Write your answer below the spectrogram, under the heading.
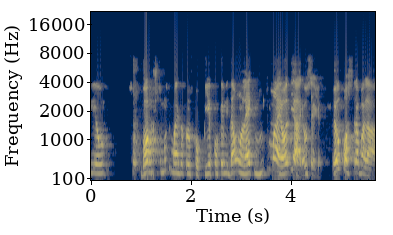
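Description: A man with a high pitch uses a raised, projected voice. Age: 40s. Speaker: federal police fingerprint examiner. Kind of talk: casual interview. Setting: Skype call. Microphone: Skype connection, may drop out.

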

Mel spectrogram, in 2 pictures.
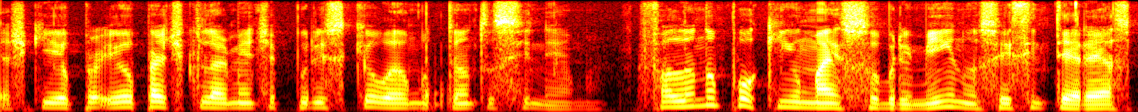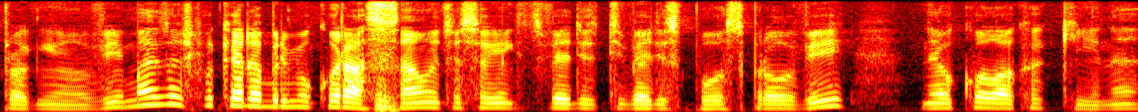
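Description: At a very fast pace, a man speaks with lively intonation at a medium pitch. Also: hardly any pauses. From Brazil, Taubaté, São Paulo state. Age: 40s. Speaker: podcast host, film enthusiast. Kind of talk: casual monologue. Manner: spontaneous, hesitant with many fillers.

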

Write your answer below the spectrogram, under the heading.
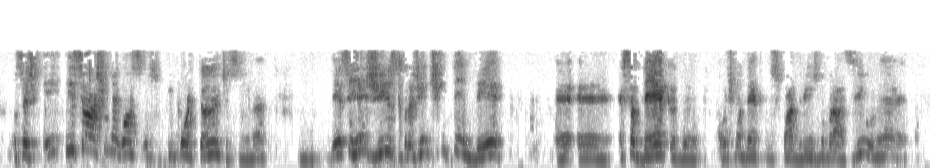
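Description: A man with a high voice talks at a medium speed, his pitch swinging very widely up and down. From Goiânia, Brazil. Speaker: podcast co-host. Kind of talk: casual chat.

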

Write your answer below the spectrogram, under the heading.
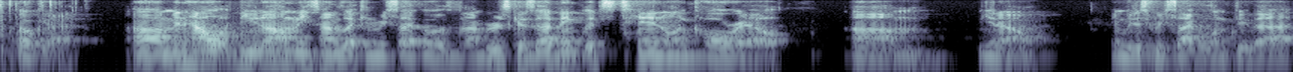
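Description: Fairly low male voice at a fairly quick pace, with ordinary pitch variation. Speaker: real estate wholesaler calling in. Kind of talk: casual call-in Q&A. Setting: video call. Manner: halting, many fillers.

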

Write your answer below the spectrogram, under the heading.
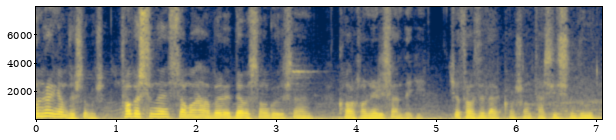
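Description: A man talks at a fairly quick pace with a fairly high pitch and ordinary pitch variation. Noticeable background noise runs underneath. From Iran, Kashan. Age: 90s. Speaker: singer and composer. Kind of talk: interview.

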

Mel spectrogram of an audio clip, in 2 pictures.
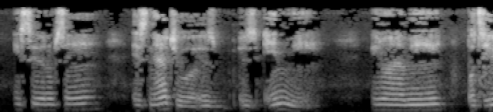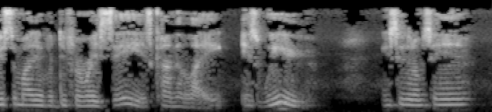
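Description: Over noticeable background noise, a man with a fairly high pitch talks fairly quickly in a flat, monotone way. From Alabama, US South. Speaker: podcast host. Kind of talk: casual monologue. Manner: hesitant, many fillers.

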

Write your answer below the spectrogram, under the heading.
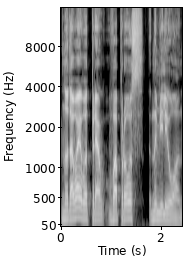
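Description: A man with a normal speaking voice talks at a fairly slow pace, medium pitch and ordinary pitch variation. The sound is dry and close with no echo, on a very clean recording with a silent background. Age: 30s. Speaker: podcast host. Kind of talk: casual chat.

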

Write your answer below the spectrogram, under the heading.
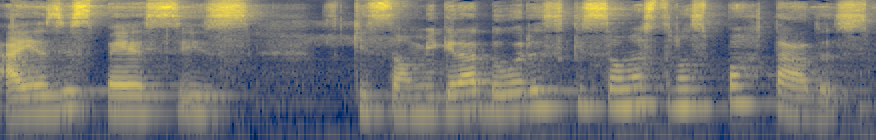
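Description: The speech moves at a fairly slow pace with ordinary pitch variation. Background noise is noticeable. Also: woman. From Minas Gerais, Brazil (rural Palma). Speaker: biologist. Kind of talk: interview. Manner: halting, many repeated words.

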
